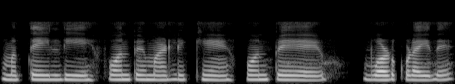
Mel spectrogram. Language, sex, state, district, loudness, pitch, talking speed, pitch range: Kannada, female, Karnataka, Bangalore, -20 LUFS, 215 Hz, 130 wpm, 210-220 Hz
